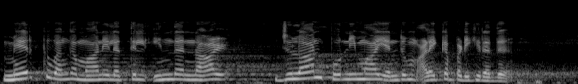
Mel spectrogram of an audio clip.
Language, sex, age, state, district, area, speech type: Tamil, female, 45-60, Tamil Nadu, Thanjavur, urban, read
